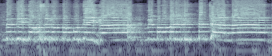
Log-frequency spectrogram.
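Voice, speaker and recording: A woman voicing a frightened young girl in a cartoon, shouting for help. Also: extremely high pitch, monotone, normal speed, heavy reverb, distant mic, faint music behind. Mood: panicked. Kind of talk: cartoon voice acting.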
